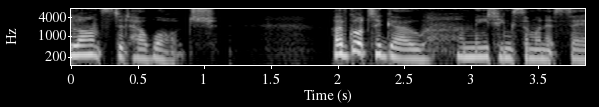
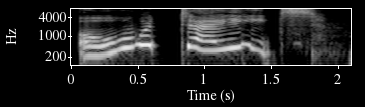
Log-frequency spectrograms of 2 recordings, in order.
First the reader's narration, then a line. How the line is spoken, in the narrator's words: Penny asked excitedly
